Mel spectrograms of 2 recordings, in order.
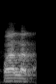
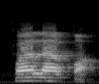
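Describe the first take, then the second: First: The final consonant stops flat without any echo. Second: The final consonant is released with a bouncing echo. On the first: The speaker calls it wrong. "Tidak boleh dibaca falak" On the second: The speaker calls it right. "tetapi cara membacanya adalah falaq"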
